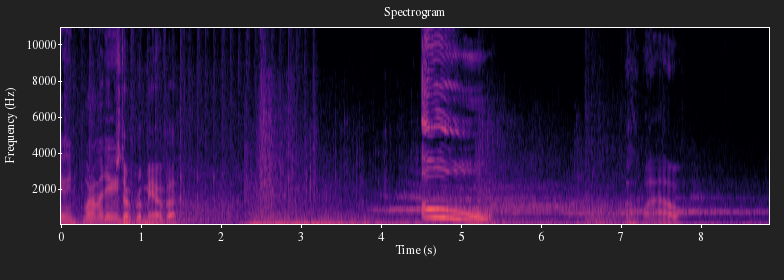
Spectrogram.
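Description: A car engine roars as a car speeds along.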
